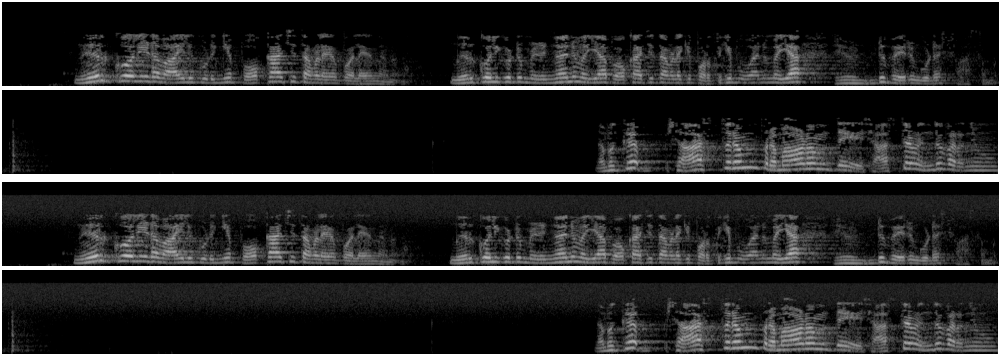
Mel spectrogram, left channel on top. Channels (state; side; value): noise; right; hiss, 17 dB below the sound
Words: നീർക്കോലിയുടെ വായിൽ കുടുങ്ങിയ പോക്കാച്ചി തവളയെ പോലെ എന്നാണ്. നീർക്കോലിക്കൊട്ട് വിഴുങ്ങാനും വയ്യ, പോക്കാച്ചി തവളയ്ക്ക് പുറത്തേക്ക് പോകാനും വയ്യ, രണ്ടുപേരും കൂടെ ശ്വാസം മുട്ടും. നമുക്ക് ശാസ്ത്രം പ്രമാണം ശാസ്ത്രം എന്ത് പറഞ്ഞു?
